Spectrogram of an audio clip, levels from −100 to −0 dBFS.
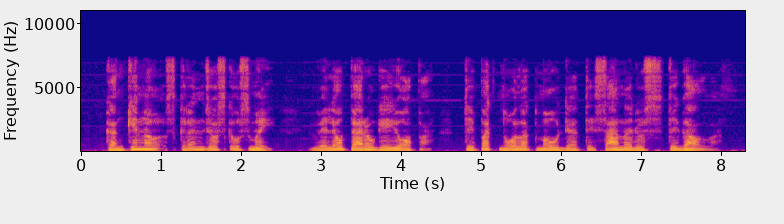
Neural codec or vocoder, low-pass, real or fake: none; 7.2 kHz; real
